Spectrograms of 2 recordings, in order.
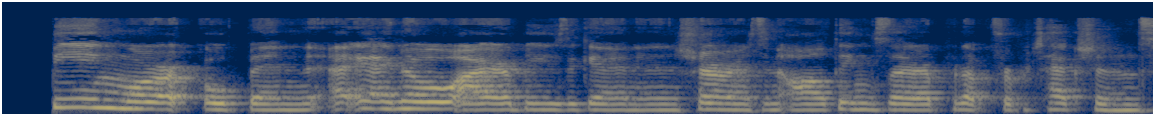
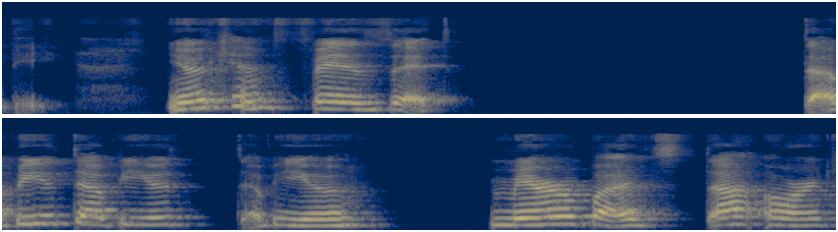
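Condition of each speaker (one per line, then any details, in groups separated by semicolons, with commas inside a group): No condition
Cerebral palsy; affects muscles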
